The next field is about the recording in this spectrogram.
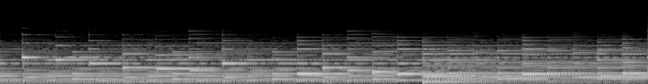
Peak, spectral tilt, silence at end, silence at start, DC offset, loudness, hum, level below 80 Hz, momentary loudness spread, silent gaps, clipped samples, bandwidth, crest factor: -4 dBFS; -10.5 dB/octave; 0 s; 0 s; under 0.1%; -19 LUFS; none; -44 dBFS; 4 LU; none; under 0.1%; 5 kHz; 14 dB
